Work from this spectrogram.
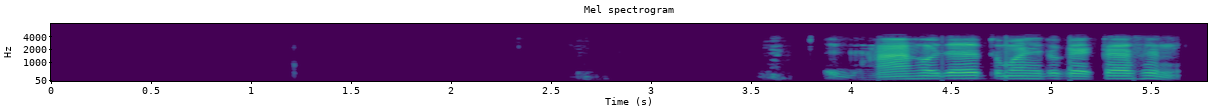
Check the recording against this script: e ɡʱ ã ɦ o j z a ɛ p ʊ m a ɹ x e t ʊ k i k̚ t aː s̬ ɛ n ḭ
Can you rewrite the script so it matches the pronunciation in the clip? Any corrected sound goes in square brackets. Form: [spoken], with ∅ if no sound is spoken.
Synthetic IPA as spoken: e ɡʱ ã ɦ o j z a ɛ [t] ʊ m a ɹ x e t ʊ k [ɛ] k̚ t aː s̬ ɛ n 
